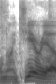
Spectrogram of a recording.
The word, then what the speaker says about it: Niger: It’s why we pronounce Niger The French way while Nigeria, a former British colony, is pronounced the English way.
